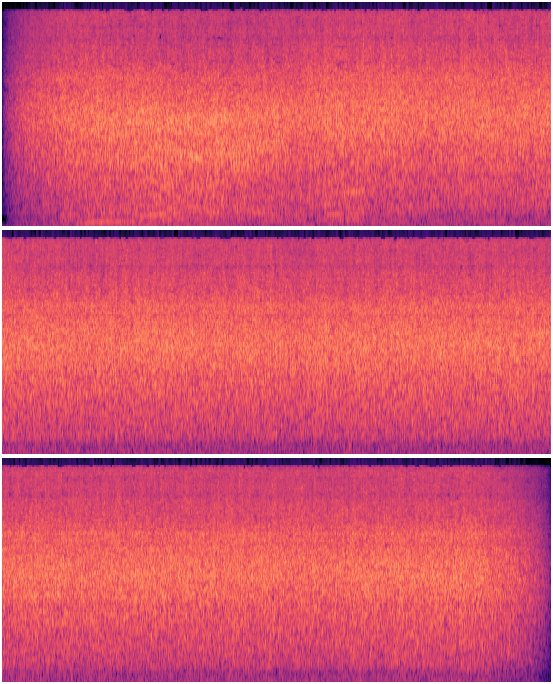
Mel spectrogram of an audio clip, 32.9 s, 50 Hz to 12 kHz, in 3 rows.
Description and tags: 08.09.09: about 21.00; Tuesday in Sobieszów (one of the Jelenia Góra district, Lower Silesia/Poland); Sądowa street; the Wrzosówka river
river, sobieszow, swoosh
